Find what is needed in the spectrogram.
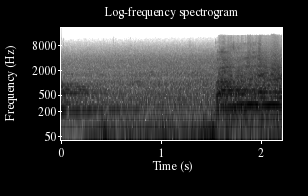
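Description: A man's chanted Arabic recitation pauses for about a second and a half, leaving only background noise, then resumes on a long held note near the end.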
